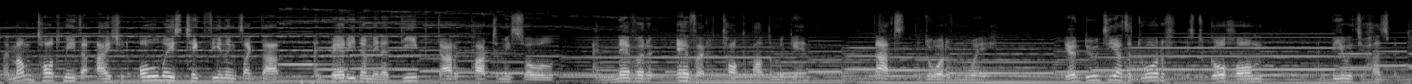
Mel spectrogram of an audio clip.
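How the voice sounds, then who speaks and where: Man acting as a gruff dwarf cleric, stubborn and duty-bound, cartoon dub, clear music behind. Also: mid-range voice, lively intonation, moderate pace, lightly acted. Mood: grave. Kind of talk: animated comic fandub acting. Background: prominent music.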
